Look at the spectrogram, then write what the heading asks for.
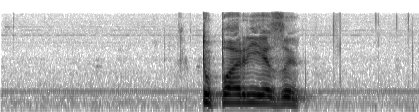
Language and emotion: Russian, angry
